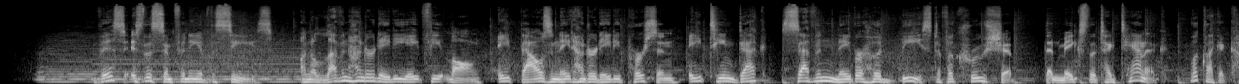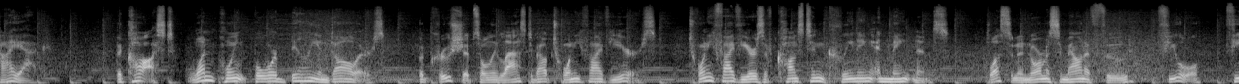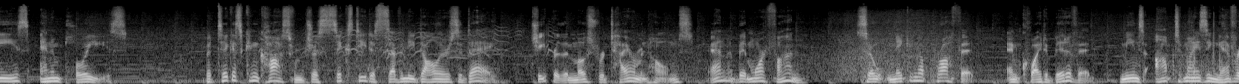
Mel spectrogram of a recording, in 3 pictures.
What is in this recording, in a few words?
english american promos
